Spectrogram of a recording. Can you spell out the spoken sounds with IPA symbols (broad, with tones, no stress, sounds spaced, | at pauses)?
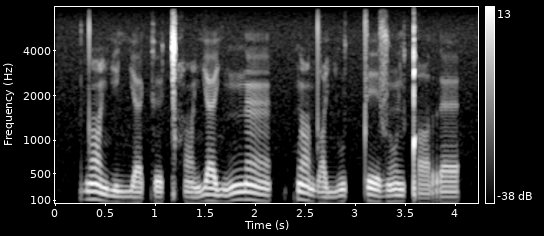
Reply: dˤ ũ˦˨ ʎ i˩ lʲ ʎ æ˩ k ø˩ ǀʰ ɑ̃˩ ʎ æ˦˨ ʎ nː æ̃˦˨ | kʷ ĩ˦˨ dˤ o˩ ʎ u˦˨ tː e˦˨ z õ˦˨ lʲ ǃ ɑ˩ r æ˩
